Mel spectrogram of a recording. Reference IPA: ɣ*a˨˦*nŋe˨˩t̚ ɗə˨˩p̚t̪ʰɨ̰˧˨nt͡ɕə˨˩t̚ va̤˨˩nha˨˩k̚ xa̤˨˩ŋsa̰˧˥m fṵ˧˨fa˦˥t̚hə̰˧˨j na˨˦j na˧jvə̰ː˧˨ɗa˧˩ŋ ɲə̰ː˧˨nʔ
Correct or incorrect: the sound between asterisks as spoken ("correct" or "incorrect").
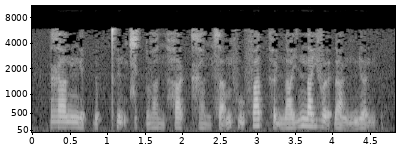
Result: incorrect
